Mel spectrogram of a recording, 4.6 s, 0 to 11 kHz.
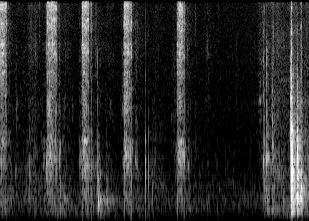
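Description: Ratchet wrench clicking in short bursts while tightening the negative battery terminal bolt on a 2010-2017 Chevrolet Equinox, close and crisp, with pauses between strokes.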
